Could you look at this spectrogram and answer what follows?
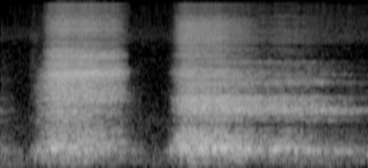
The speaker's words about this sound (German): Und kurz Pause, nochmal tief ein- und ausatmen.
